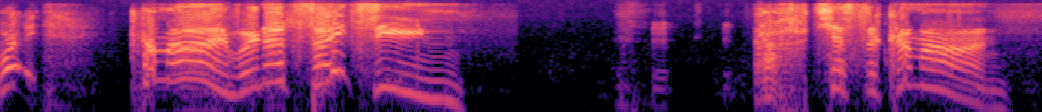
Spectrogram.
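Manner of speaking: put-on very high kids'-show puppet voice. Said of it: "Brooke is starting to sound like a".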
